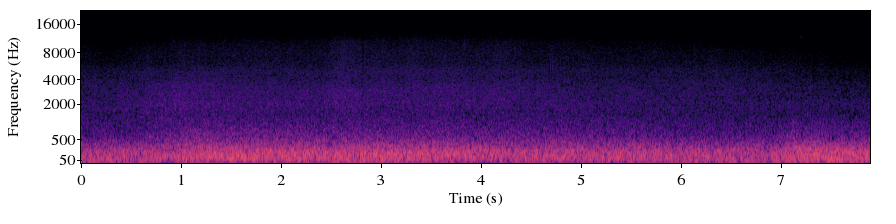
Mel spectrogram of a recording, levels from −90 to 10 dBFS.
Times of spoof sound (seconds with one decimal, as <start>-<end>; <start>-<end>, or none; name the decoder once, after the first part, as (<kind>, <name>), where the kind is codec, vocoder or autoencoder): 0.6-2.7 (vocoder, BigVGAN v2); 4.7-7.9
